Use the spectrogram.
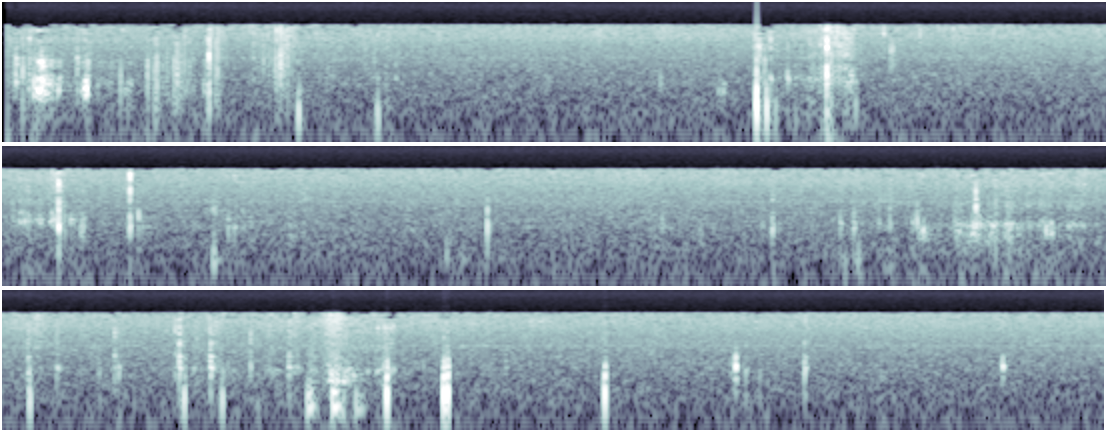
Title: stomach growling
